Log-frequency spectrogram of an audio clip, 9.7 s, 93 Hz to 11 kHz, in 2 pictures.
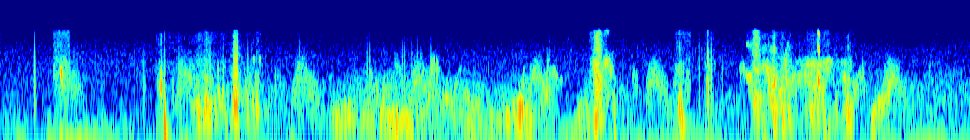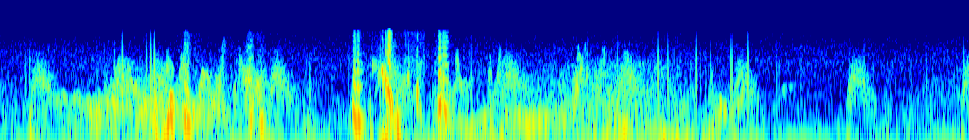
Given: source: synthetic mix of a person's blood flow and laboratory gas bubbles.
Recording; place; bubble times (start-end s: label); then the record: Doppler ultrasound of blood flow; subclavian vein
0.26-0.35 s: bubbles
0.77-1.32 s: bubbles
2.94-3.08 s: bubbles
3.36-3.46 s: bubbles
3.51-3.58 s: bubbles
3.69-4.28 s: bubbles
5.74-5.85 s: bubbles
6.06-6.19 s: bubbles
6.60-6.98 s: bubbles
7.02-7.12 s: bubbles
From the record:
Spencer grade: 3 (all of the cardiac periods contain showers or single bubble signals, but not dominating or overriding the cardiac motion signals); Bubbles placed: anywhere in the cardiac cycle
